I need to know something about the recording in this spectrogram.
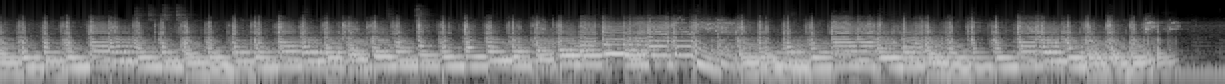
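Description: Electric guitar chords played through a VegaTrem tremolo, the sound pulsing in steady rapid throbs. A slightly overdriven tone, loud and continuous, fading at the very end with no voices.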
